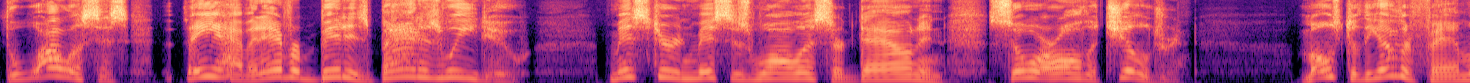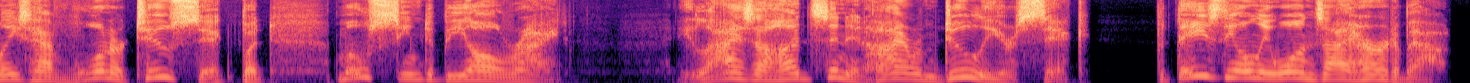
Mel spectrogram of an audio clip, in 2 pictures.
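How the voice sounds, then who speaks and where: A man's voice: big pitch swings, brisk, fairly bright tone, breathy edge, no room sound, studio quality, full character voice. A man voicing a frightened young frontier boy who pleads through tears. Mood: anxious. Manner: high, pleading, breaking with tears.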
